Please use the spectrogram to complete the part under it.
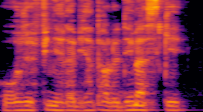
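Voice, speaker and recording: A man's voice: mid-range voice, normal speed, mellow, husky, lightly acted. A man reading a novel aloud, voicing a proud young woman who speaks with fervent insistence.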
